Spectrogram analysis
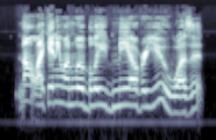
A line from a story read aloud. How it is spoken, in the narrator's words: Obi chuckled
